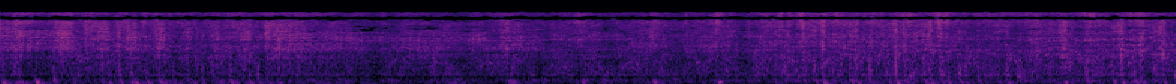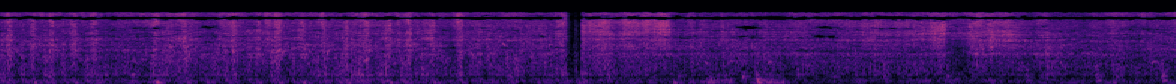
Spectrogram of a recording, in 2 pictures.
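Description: Domestic steam cleaner's narrow nozzle jetting steam onto soapy caravan canvas: a steady hiss with one momentary break about two-thirds of the way through.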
